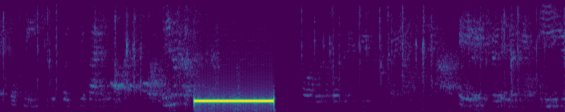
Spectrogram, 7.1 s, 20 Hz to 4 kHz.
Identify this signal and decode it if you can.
Ringback tone (Europe, 425 Hz), with speech.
